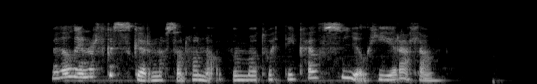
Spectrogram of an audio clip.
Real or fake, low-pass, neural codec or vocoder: real; 7.2 kHz; none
